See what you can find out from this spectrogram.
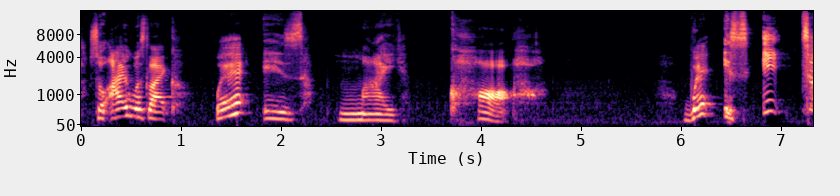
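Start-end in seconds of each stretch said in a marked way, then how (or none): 1.3-7.3 very slow, word by word, with long pauses; slow, controlled demand. Retold or imitated. Girlfriend demanding car after being brushed off, slow and controlled. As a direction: spell out the demand with restrained fury.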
